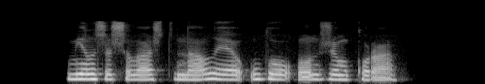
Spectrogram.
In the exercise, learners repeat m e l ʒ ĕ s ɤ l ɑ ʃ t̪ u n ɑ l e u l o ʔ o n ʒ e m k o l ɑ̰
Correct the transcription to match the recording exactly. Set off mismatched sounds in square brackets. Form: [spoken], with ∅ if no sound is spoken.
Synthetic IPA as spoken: m e l ʒ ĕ [ʃ] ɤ l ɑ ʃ t̪ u n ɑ l e u l o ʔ o n ʒ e m k o [ɾ] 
